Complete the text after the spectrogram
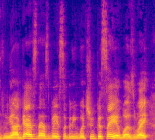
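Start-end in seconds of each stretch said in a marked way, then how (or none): none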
